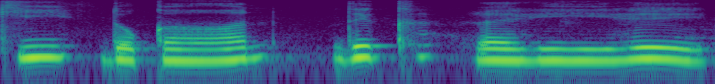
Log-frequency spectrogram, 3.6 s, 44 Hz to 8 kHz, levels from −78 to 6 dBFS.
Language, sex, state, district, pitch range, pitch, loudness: Hindi, female, Madhya Pradesh, Bhopal, 190-230 Hz, 205 Hz, -16 LUFS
